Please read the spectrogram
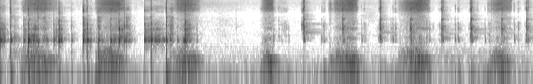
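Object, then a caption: Plastic vacuum brush attachment. A hollow grey plastic vacuum brush attachment is tapped and scratched with long nails along its plastic shell. Quick, clicky taps with a faint hollow ring come first, then after a brief pause, slower raspy scratching strokes sweep across the surface.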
